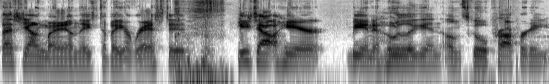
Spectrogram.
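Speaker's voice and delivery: put-on Southern accent. Retelling a woman demanding a young man's arrest: imitating a southern accent. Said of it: "she says it in Southern language".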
